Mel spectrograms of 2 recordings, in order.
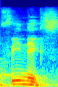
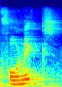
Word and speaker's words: phoenix: Đúng rồi, nó phát âm phoenix. Nó có nghĩa là con phượng hoàng nhá. Phoenix Town, vừa ngồi cổ trấn đúng không? Nó nghĩa là phượng hoàng đấy. Và tất cả Việt Nam nó phát âm là phonics. Phonics. Không có xì ở cuối phonics sao cũng bảo em nói từ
